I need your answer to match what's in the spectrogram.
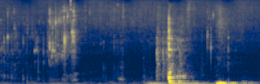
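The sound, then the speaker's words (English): Sips of fizzy cherry Pepsi from a can: a soft wet slurp, then a couple of louder, low gulping swallows near the end, with no talking. “Which I need to keep drinking, or else, ah, gosh, you ever burp after drinking a soda, and then it's, like, all foamy?”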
